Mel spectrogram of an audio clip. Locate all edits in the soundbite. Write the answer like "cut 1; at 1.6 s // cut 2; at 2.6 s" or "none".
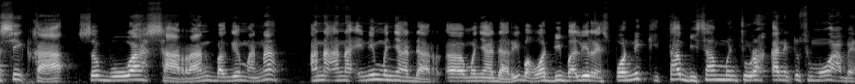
none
